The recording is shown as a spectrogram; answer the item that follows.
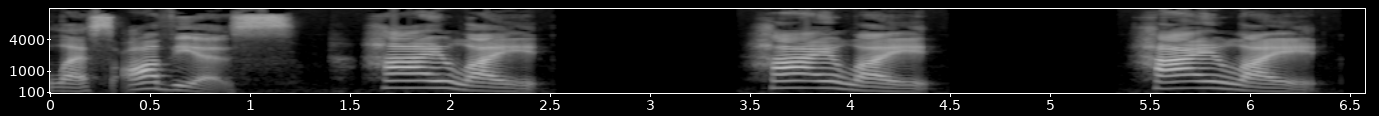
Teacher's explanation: Can you see how my mouth is moving more on the first syllable and it's relaxing a little bit on the second syllable?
